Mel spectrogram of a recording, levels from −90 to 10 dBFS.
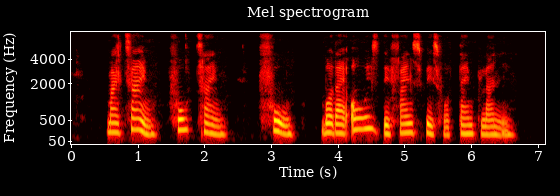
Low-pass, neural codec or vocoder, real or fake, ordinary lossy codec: none; none; real; none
